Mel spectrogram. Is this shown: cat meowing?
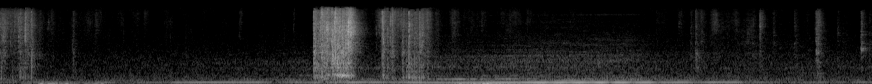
no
